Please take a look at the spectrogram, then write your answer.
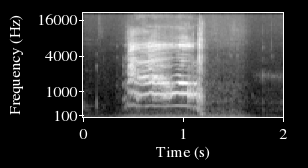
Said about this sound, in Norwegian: Mjau, mjau, mjau.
